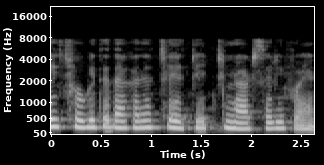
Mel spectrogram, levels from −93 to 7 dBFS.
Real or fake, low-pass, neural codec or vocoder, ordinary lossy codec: fake; none; codec, 16 kHz, 4 kbps, FreqCodec, larger model; none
